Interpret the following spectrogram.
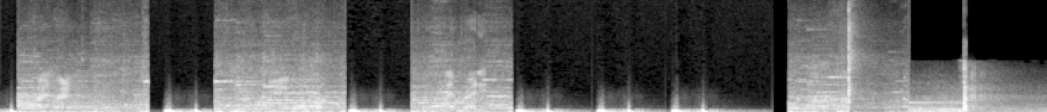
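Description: A heartbeat sound effect: deep thumps in quick pairs, repeating evenly, with the sound cutting abruptly to silence a few times. Busy crowd and voice sound drops in and out between the beats.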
